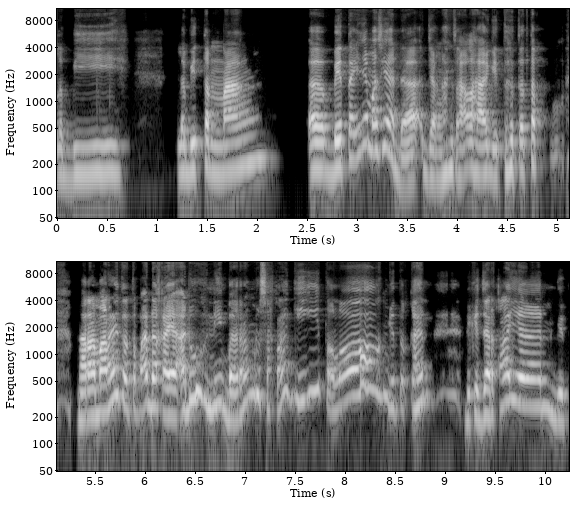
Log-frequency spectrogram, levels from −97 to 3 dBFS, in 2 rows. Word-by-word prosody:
lebih 155 +2 -7 0.5
lebih 160 +2 -3
tenang, 170 +4 +1 0.6
eee, 175 0 +4
betenya 220 - +1
masih 290 +2 0
ada, - - 0
jangan 150 0 -6
salah 175 -2 -1
gitu 150 +3 -7
tetep 190 +3 -3 0.4
marah-marahnya 225 - +6
tetep 265 - -8
ada 265 - +4
kayak, 205 -1 +6
"Aduh 340 +2 0
ini 265 +2 -4
barang 230 - 0
rusak 355 - -3
lagi, 350 +2 -5
tolong!" 350 - +1
gitu 250 0 -10
kan. 270 +3 -2 0.4
Dikejar 200 +2 +1
klien 270 -2 +2 0.2
gitu. 180 -1 -4
205 Hz, 150 wpm, -19 LUFS, 170-280 Hz, 0.6 s, marah-marahnya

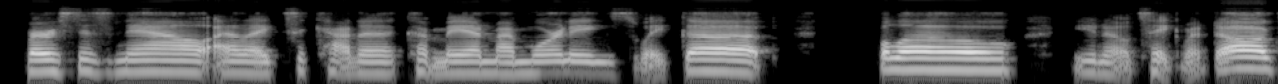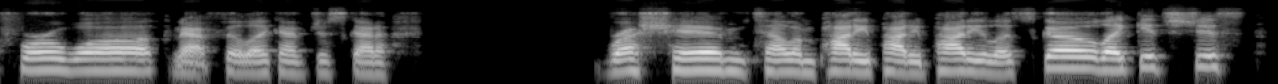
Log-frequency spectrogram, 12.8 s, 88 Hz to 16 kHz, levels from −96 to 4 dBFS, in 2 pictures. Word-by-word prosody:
versus 195 -1 -2
now 195 -1 -1
I - - -3
like 180 -1 -5
to 205 - -16
kinda 175 -2 -7
command 180 -2 -4
my 170 -1 -3
mornings, 180 -1 -6
wake - - -12
up, 200 +1 +4 0.6
hello, 215 -1 +5 0.3
you 190 - -12
know, 170 - -9
take - - -9
my - - -11
dog 235 -1 +4
for 215 -1 0
a 215 - 0
walk, 205 -1 +1
and - - -5
I - - +1
feel - - -8
like 180 +2 -4
I've 175 -1 -7
just 180 -1 -13
gotta 170 -1 -4 1.1
rush 205 +2 -1
him, 205 -2 +4
tell 195 0 -2
him, 185 -1 -6
"Potty, 195 -1 +2
potty, 185 -2 0
potty, 205 -1 +1
let's 170 -1 -6
go." 240 -1 +6
Like, 215 0 +5
it's 250 0 -6
just, 255 0 -7
195 Hz, 185 wpm, -22 LUFS, 180-210 Hz, 1.1 s, go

